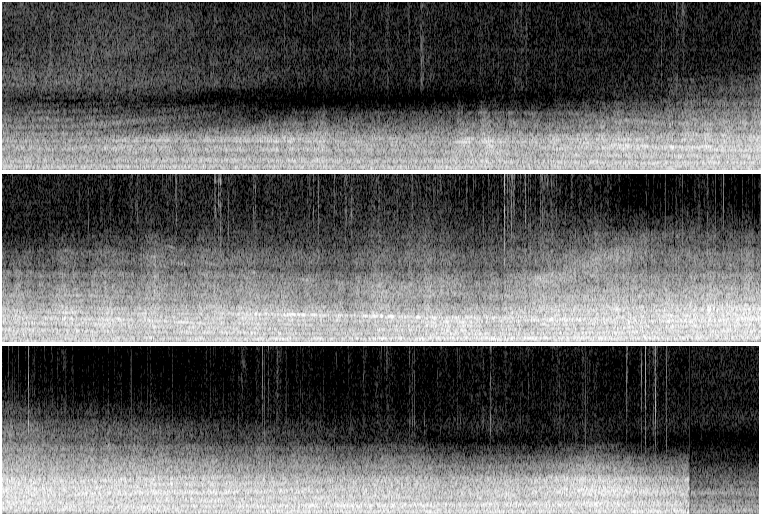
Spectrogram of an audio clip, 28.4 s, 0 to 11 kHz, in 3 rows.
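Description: Frontier Airbus A319 jet landing, its engines' whine growing louder as it approaches and gliding down in pitch as it passes. The sound is louder still after touchdown about halfway in, then cuts off suddenly near the end.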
